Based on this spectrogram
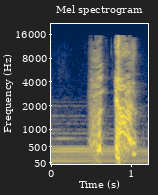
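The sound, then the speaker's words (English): Two harsh coughs in quick succession, the second louder and longer, over a faint steady background hum with no talking. “I'm like coughing up a storm.”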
